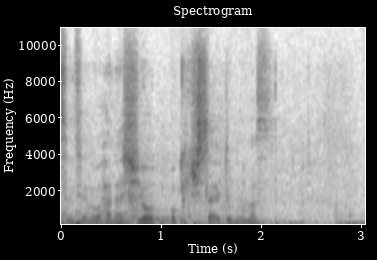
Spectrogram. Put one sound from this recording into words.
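A man speaks briefly in a large echoing hall.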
